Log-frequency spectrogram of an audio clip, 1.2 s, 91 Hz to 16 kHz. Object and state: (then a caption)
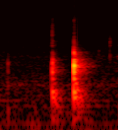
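Solid loudspeaker cabinet. Two knocks on the cabinet of a Starke Beta 5 bookshelf speaker give short, dull thuds with no hollow ring, the second louder than the first. They die away almost at once, sounding very solid and even sturdier than the Beta 7 it is compared with.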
